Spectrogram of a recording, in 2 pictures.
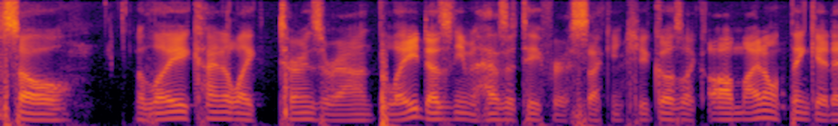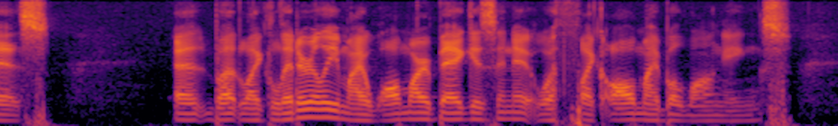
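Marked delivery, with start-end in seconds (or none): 4.7-5.9 put-on defensive tone. Retelling what a lady said when asked about the cart: imitating a defensive reply. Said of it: "She just instantly got defensive".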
